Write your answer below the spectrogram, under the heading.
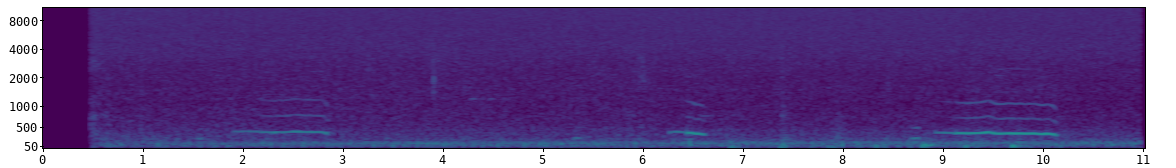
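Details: Lani, a pet cat, snoozing on her perch in the sun and snoring: a steady low rumble runs throughout, with a few short squeaky whistled tones near two, six and ten seconds in a quiet indoor room.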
